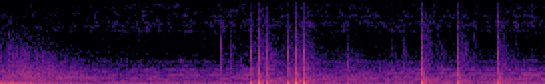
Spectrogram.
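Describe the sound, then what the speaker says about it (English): Distant rocket fire and explosions in a military video game, heard as a faint cluster of sharp cracks and pops followed by a few scattered bursts at low level. "Heard a rocket go off."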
